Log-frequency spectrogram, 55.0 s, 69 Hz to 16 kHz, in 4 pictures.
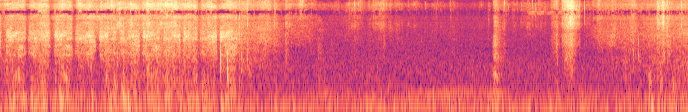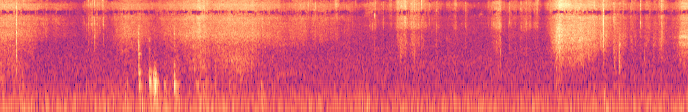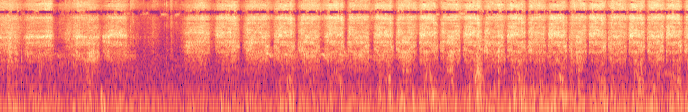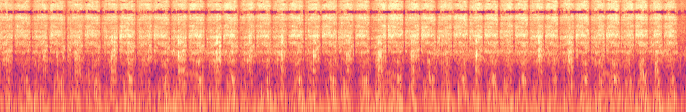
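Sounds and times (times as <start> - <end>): rubbing sounds: 0.0 - 6.0, 23.6 - 55.0
dog panting: 33.2 - 54.8.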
